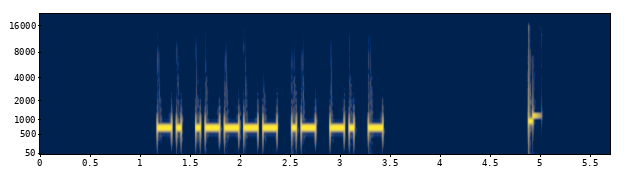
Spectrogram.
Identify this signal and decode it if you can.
Morse code, heard as a keyed tone, about 25 wpm, 700 Hz. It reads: N1ANT
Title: USA Call Signs - 5 Characters - 3x Character Spacing - 25wpm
